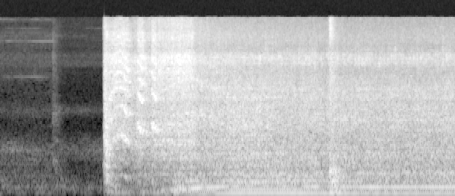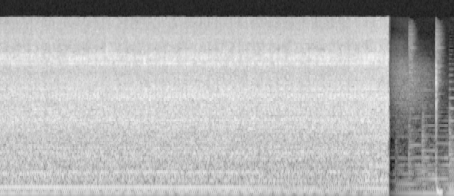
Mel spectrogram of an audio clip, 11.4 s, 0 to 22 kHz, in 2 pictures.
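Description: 1995 Jeep Wrangler YJ's four-cylinder engine starting about a second in, then settling into a steady idle. The sound cuts off suddenly near the end.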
